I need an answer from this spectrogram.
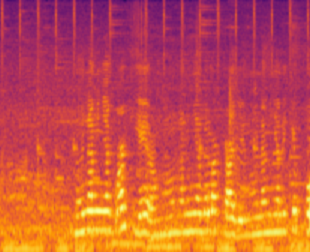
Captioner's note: speaking Spanish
